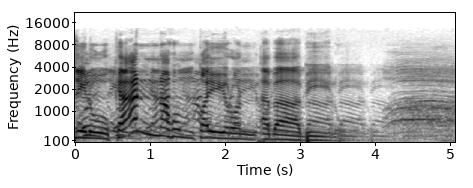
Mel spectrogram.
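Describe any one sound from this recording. A man preaches with emotion into a microphone, his voice echoing in a large hall.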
